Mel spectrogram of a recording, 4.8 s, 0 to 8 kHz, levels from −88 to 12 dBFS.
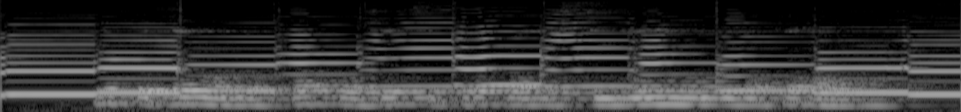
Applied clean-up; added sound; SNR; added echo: none; Wind instrument, woodwind instrument; -2 dB; reverberation time 1.0 s.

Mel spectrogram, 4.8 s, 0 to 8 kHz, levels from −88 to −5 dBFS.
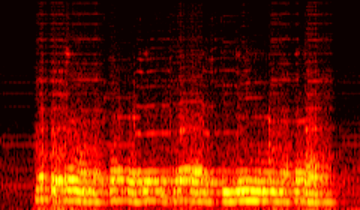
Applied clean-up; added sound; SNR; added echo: neural separator model SepFormer DNS4.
